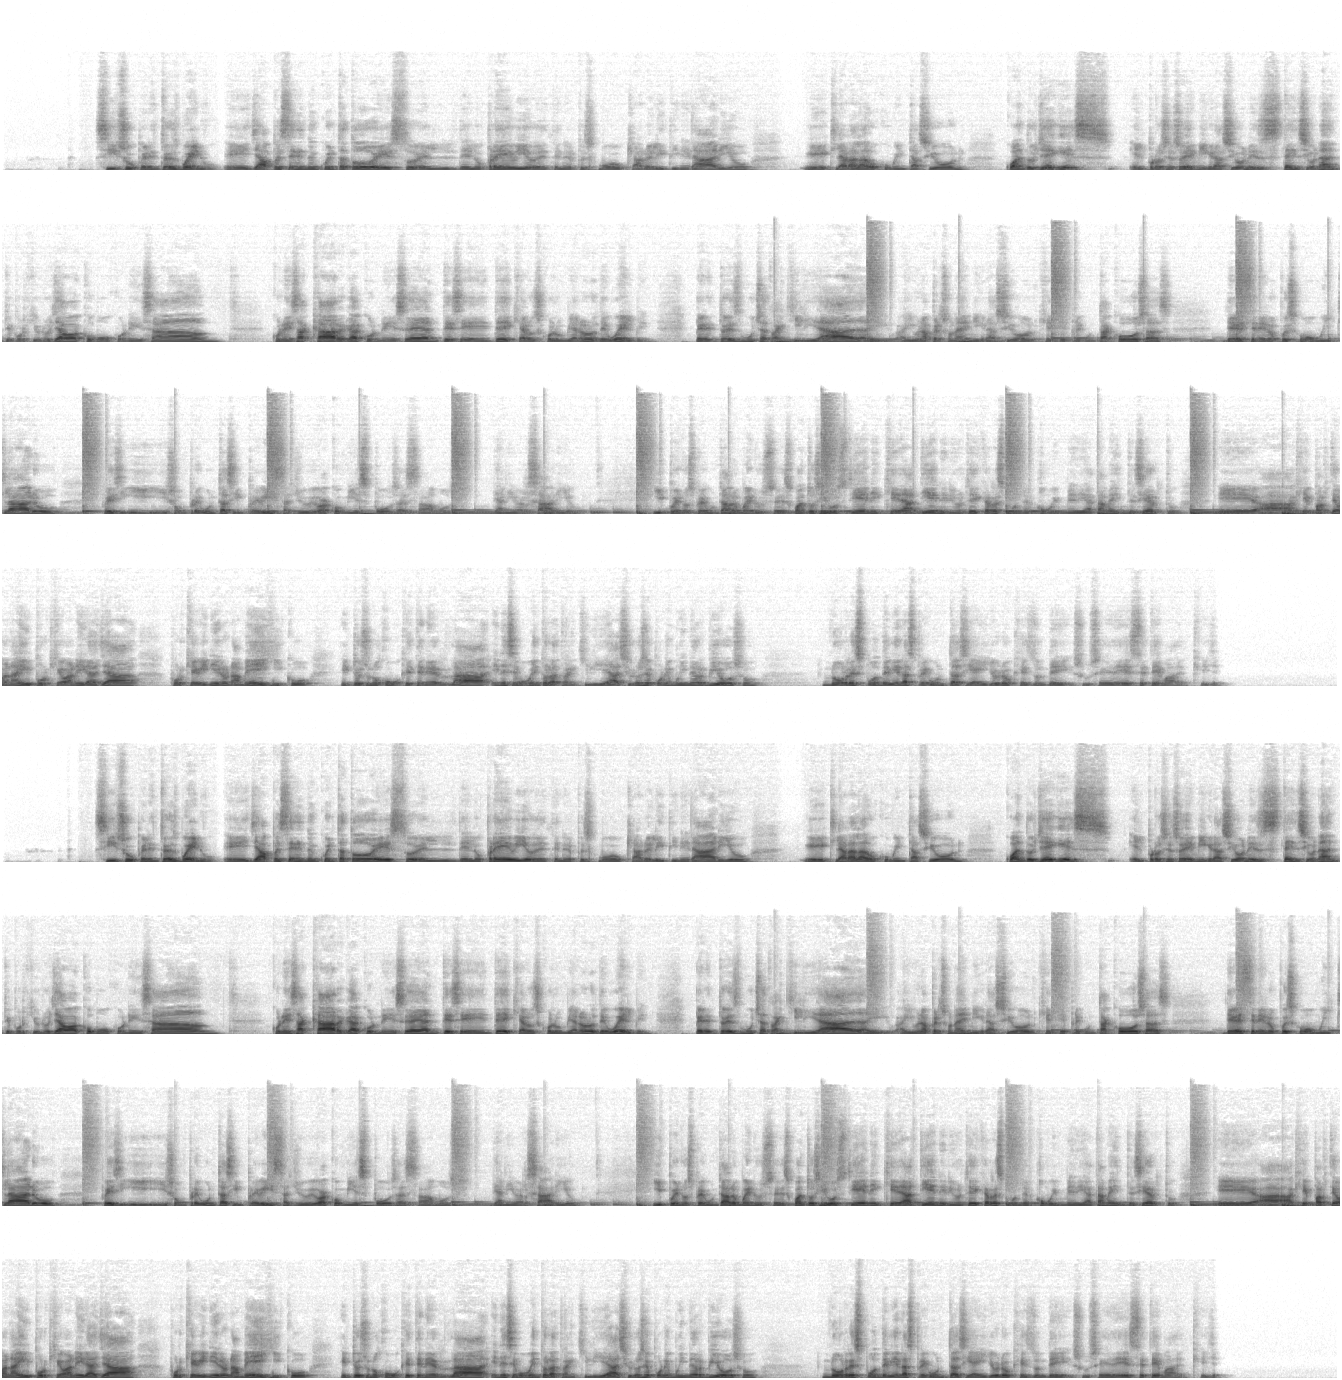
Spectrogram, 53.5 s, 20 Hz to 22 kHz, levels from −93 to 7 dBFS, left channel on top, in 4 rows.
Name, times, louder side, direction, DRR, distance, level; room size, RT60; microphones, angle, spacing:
voice 1, 0.9-7.6 8.0-9.6 10.0-15.5 16.1-25.0 25.6-27.4 27.8-32.5 33.3-47.7 48.3-52.3, right 5 dB, 50° right, 0.3 m, -25 dB
sound 1, 20.7-40.1, left 1 dB, 15° left, 0.5 m, -34 dB
3.3 x 3.0 x 2.4 m
head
